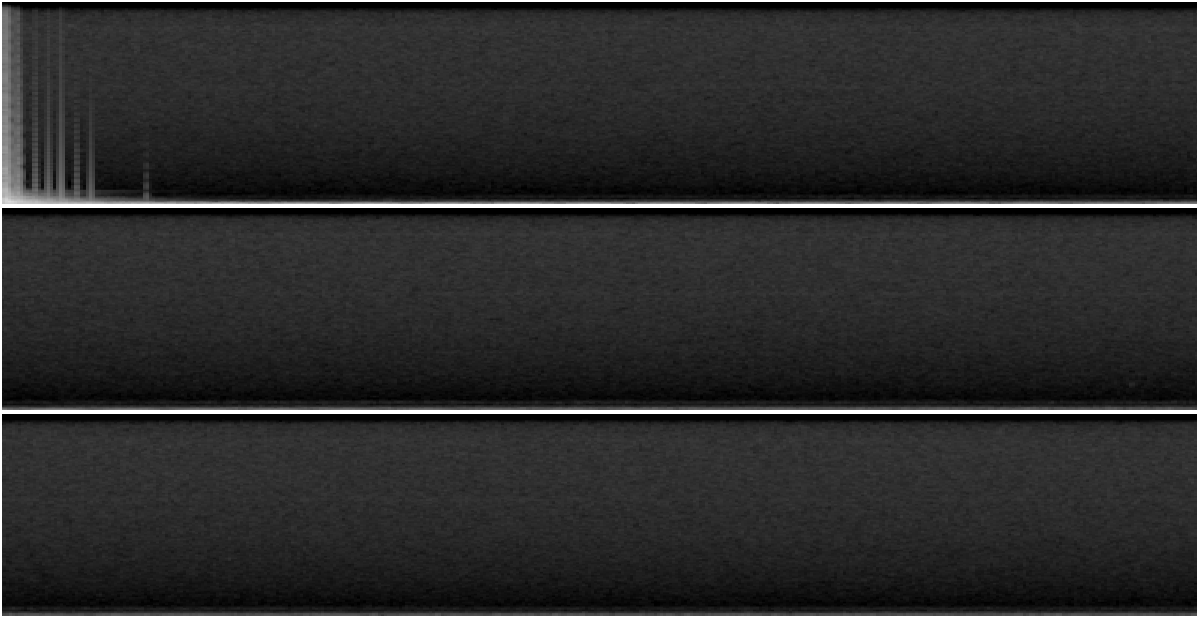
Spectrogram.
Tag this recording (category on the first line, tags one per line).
Sound effects > Objects / House appliances
field-recording
gong
percussion
hit
metallic
fence
metal
impact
